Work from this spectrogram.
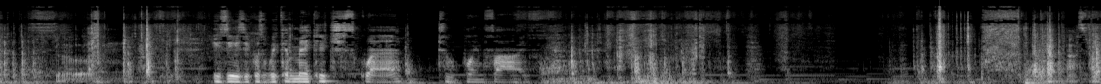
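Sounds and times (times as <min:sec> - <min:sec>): cardstock rustling and scraping: 0:00.0 - 0:02.1, 0:05.4 - 0:11.0
soft background music: 0:00.0 - 0:11.0.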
